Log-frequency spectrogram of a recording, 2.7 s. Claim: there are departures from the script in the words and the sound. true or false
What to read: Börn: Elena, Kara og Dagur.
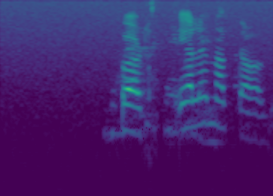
true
